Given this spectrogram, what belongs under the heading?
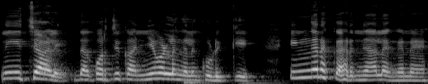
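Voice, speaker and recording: A woman voicing an older mother who softly coaxes and soothes her grieving daughter. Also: fairly high pitch, normal speed, lightly acted. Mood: soft coaxing. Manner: soft, coaxing.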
